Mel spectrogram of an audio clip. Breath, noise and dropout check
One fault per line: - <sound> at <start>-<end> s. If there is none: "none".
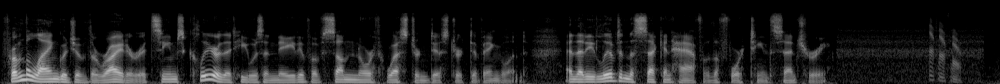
- chirp at 9.3-9.7 s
